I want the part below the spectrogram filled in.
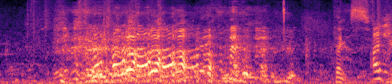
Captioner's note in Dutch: publiek lacht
